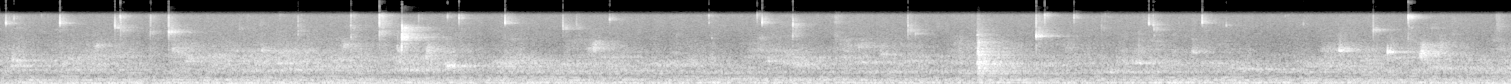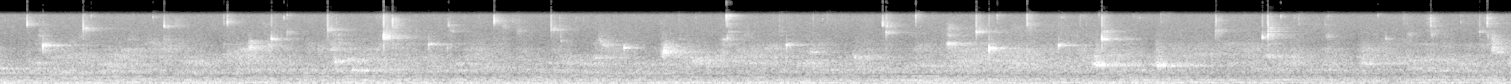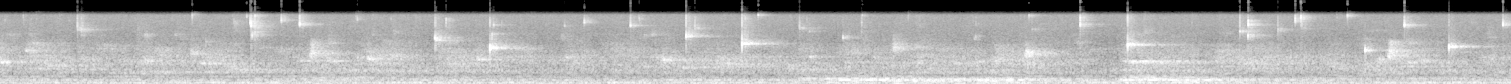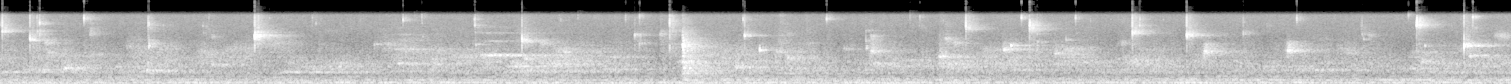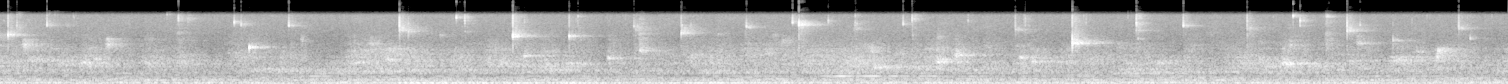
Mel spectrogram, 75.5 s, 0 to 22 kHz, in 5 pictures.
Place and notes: Père-Lachaise, Paris, France - Crematorium Cistern - Père Lachaise Cemetery
Recorded with a pair of DPA 4060s and a Marantz PMD661.
23 September 2016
